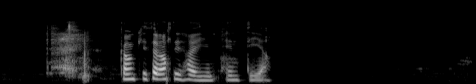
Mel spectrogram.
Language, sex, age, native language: Icelandic, female, 40-49, Icelandic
